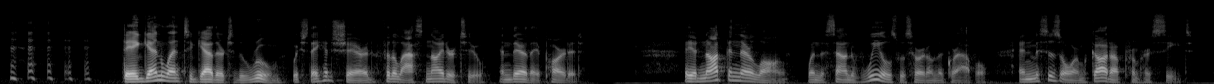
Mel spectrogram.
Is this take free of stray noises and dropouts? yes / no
no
